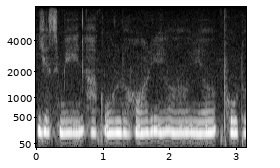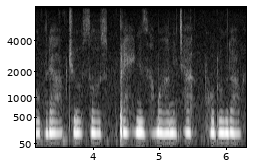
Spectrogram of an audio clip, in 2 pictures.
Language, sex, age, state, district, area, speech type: Kashmiri, female, 45-60, Jammu and Kashmir, Kulgam, rural, spontaneous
